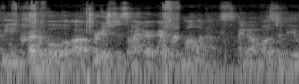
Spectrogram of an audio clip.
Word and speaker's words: Molyneux: incredible British designer Edward Molyneux. I know most of you, when you see his name, think it's pronounced Molyneux. It's not. He always said it's a good English name, it's pronounced Molyneux.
